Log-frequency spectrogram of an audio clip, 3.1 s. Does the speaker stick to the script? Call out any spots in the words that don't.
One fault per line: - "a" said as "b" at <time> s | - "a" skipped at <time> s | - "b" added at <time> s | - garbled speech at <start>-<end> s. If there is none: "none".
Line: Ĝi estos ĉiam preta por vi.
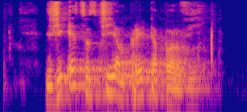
none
